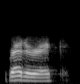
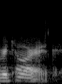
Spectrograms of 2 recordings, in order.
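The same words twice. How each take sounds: First: It is pronounced in the usual spoken way. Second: It is pronounced the way it is spelled. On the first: The speaker calls it right. "it's rhetoric instead of" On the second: The speaker calls it wrong. "instead of rhetoric"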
